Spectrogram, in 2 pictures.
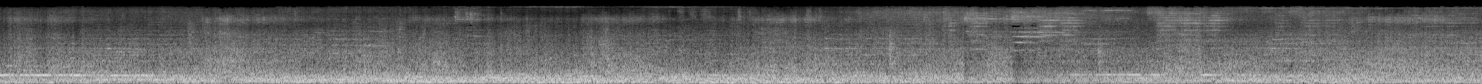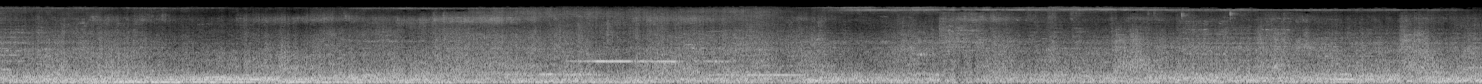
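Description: Double-stack intermodal freight train rolling past at steady speed: a continuous rumble of wheels on rail with clicking over rail joints and a few short wheel squeals.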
